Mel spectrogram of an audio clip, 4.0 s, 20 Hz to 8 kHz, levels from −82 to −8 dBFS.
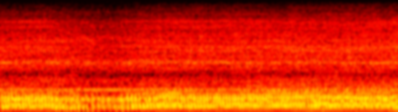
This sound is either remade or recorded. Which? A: recorded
